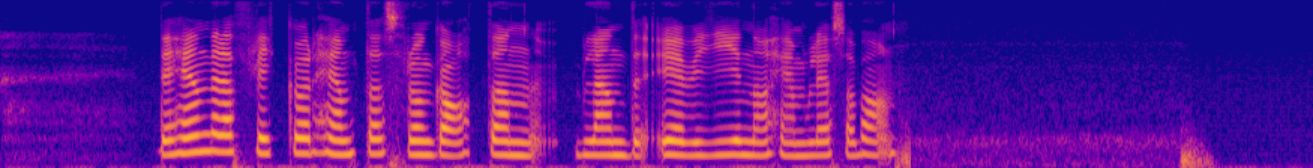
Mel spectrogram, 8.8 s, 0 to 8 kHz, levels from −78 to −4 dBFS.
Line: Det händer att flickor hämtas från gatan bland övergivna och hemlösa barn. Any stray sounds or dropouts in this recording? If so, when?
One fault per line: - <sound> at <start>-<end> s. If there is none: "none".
none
